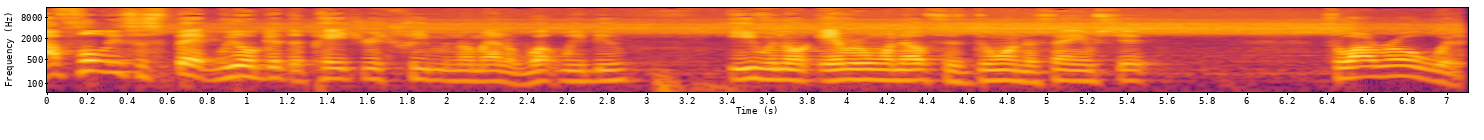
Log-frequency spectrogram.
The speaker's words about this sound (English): If y'all hear the grasshoppers and crickets in the background, you're live from my garage.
